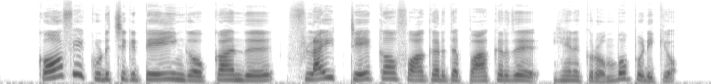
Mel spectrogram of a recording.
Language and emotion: Tamil, happy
